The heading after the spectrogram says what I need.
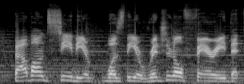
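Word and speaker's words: Baobhan Sith: sorry, I should say Balbon is how you pronounce it, right? Balbon was the original fairy that thanked Ash the Savior.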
